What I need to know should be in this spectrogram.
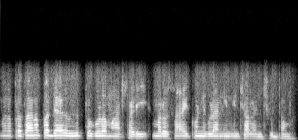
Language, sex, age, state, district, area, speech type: Telugu, male, 18-30, Telangana, Hyderabad, urban, conversation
